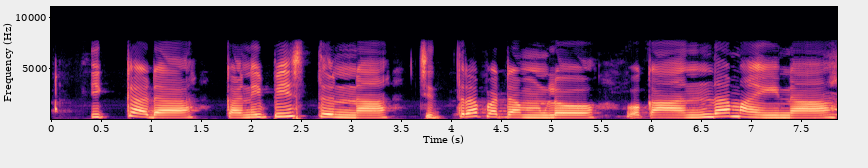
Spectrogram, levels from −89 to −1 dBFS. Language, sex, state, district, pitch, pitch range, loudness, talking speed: Telugu, female, Andhra Pradesh, Sri Satya Sai, 235 Hz, 225-275 Hz, -12 LUFS, 40 wpm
